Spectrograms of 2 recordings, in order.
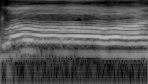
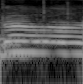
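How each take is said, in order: First: Higher, drawn-out mock Chinese babble; mock Chinese chatter. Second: Higher, drawn-out mock Italian babble; mock Italian chatter. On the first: Grandmother answering the Italian man next door, mock Chinese. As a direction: imitate Chinese as one long "Oh". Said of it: "in Chinese". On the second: Old Italian neighbour talking over the fence, mock Italian. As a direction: imitate Italian as one long "Oh". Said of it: "in Italian".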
